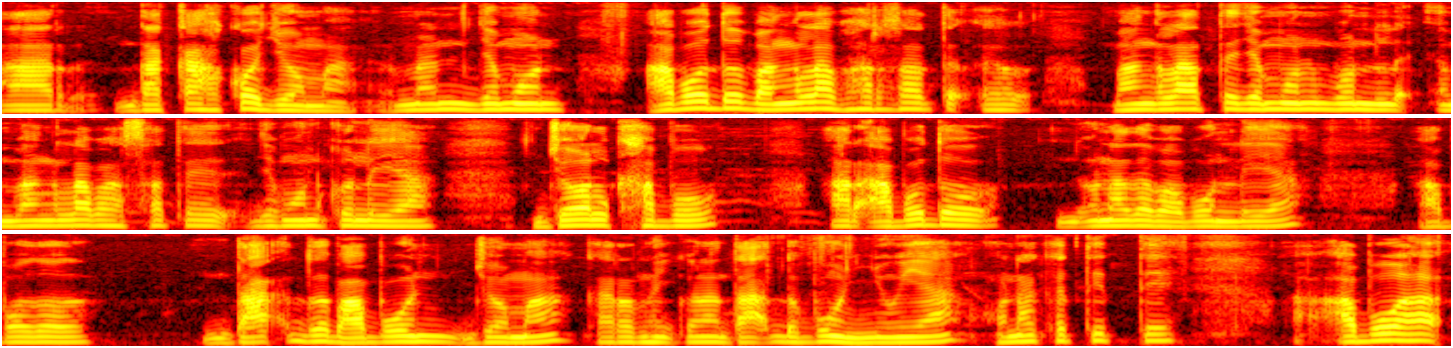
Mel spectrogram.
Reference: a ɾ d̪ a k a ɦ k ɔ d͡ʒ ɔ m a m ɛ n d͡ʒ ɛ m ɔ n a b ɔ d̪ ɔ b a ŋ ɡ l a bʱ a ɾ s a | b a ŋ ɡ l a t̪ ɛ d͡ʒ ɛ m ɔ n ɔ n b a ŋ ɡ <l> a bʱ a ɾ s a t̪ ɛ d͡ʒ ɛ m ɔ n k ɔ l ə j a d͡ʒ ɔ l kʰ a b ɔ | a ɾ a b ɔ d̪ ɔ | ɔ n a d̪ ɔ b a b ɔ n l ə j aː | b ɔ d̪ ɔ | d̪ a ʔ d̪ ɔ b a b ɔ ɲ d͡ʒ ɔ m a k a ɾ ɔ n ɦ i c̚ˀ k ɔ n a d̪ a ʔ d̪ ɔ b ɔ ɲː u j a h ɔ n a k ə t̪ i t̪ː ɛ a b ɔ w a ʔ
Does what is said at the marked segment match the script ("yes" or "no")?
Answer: yes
